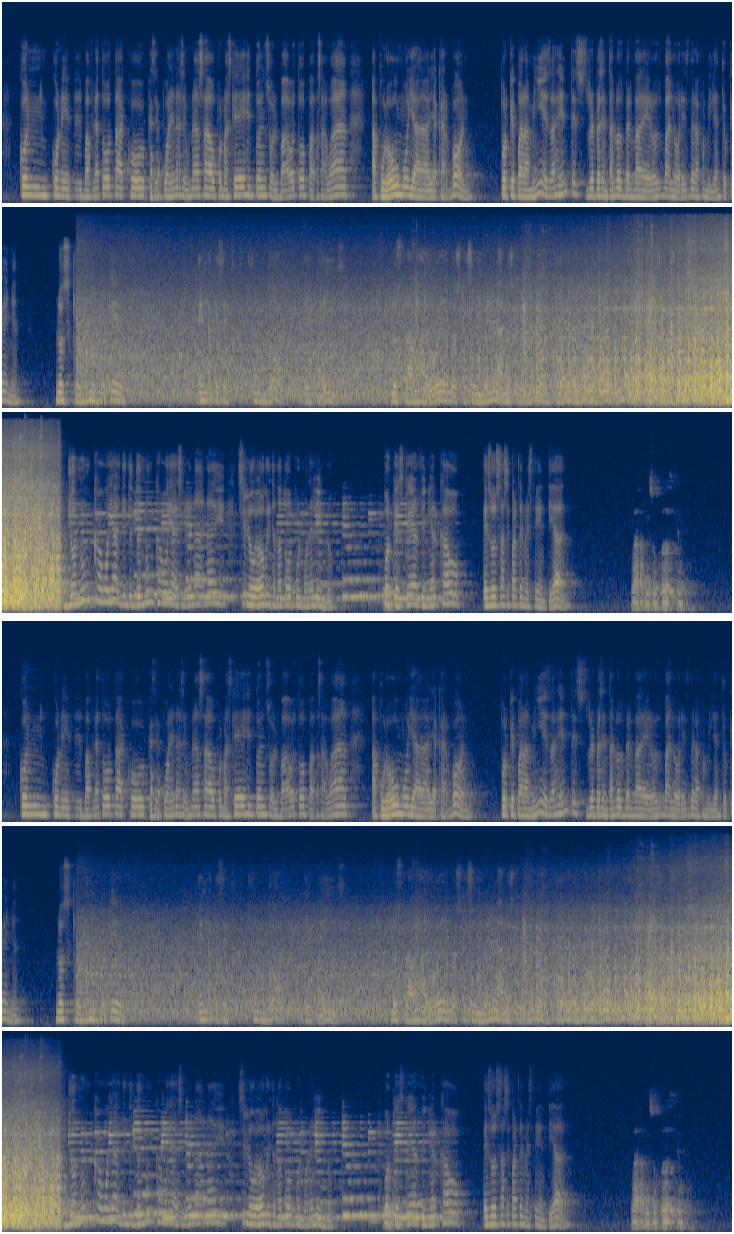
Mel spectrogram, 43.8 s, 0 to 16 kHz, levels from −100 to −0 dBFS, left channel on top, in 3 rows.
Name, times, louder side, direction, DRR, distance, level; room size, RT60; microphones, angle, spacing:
voice 1, 0.4-9.4 10.0-15.0 15.7-17.1 18.4-19.2 19.6-20.3 20.6-21.4 22.4-29.7 30.4-35.9 36.8-38.4 38.8-40.6, left 2 dB, 45° left, 0.7 m, -37 dB
sound 1, 16.1-30.4, left 3 dB, 80° left, 0.9 m, -26 dB
sound 2, 30.3-38.3, right 3 dB, 80° right, 4.5 m, -39 dB
voice 2, 41.8-42.8, equal, 15° left, 1.3 m, -38 dB
20.5 x 9.5 x 6.6 m
head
